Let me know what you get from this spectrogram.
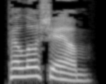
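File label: "pillow sham", British English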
